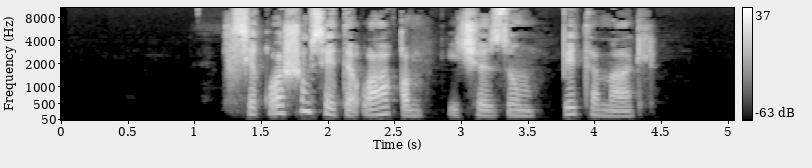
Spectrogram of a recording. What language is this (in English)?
Kabardian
